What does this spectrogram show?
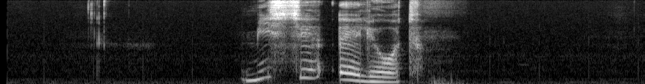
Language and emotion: Russian, neutral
